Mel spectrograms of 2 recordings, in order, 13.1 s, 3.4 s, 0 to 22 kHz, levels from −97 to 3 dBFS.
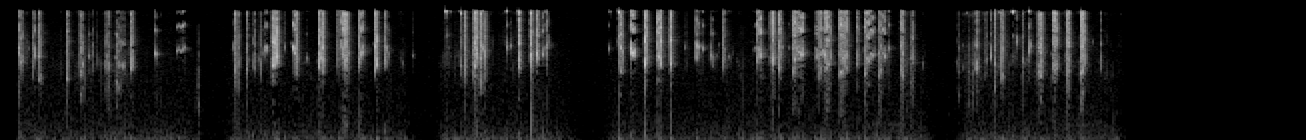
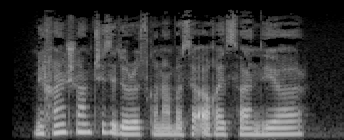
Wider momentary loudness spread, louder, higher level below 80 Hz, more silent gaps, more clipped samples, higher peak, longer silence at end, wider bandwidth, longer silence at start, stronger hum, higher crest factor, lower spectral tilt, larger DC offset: first, 19 LU vs 5 LU; first, -21 LUFS vs -27 LUFS; about the same, -74 dBFS vs -72 dBFS; neither; neither; first, 0 dBFS vs -8 dBFS; first, 2.2 s vs 0.4 s; about the same, 17 kHz vs 15.5 kHz; second, 0.15 s vs 0.35 s; neither; first, 26 dB vs 18 dB; second, 6 dB/octave vs -5.5 dB/octave; neither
